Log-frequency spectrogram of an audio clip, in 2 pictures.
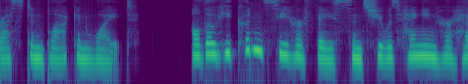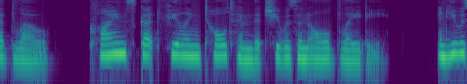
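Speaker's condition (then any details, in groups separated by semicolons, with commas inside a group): No condition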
